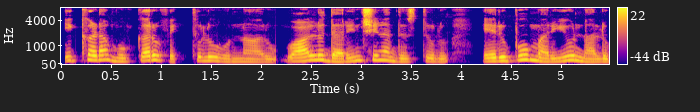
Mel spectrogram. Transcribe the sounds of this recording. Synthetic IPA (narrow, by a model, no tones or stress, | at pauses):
ikːɐɽɐmuɡːɐɾuʋjɐk̚t̪uluːnːaːɾuʋaːɭːud̪ʱɐɾiɲt͡ʃinɐd̪ust̪ulu | eɾupumɐɾijunɐlu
